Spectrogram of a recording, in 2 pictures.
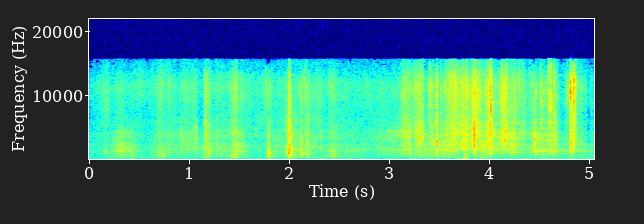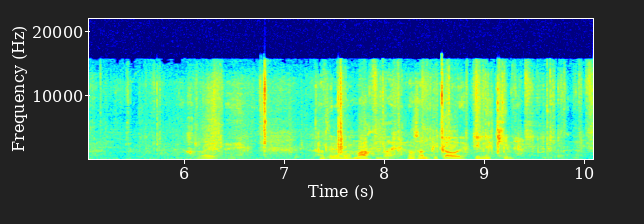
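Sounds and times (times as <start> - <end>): rustling of clothing and paper money: 3.0 - 10.0.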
